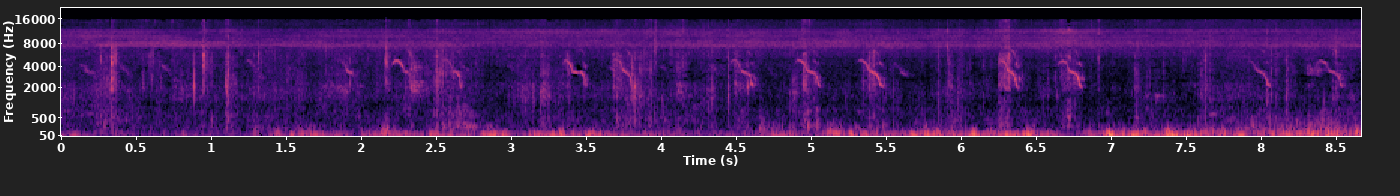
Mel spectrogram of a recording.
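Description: Repeated short, high chirps from a bird, each sliding down in pitch, two or three a second, over a low rumble.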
